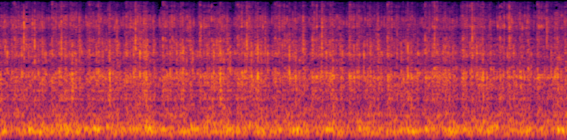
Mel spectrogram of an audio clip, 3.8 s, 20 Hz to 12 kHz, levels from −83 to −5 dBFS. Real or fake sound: real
